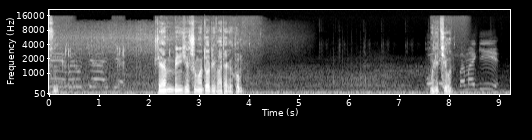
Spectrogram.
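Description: Footsteps tread on a dirt path.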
